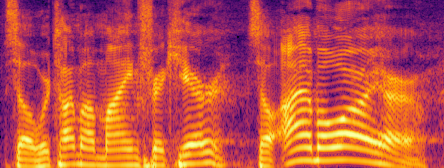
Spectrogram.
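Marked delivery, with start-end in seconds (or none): 2.1-3.2 loud declaration. Shown as a demonstration. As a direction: shout it out, strong and high. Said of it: "please stand up for the declaration".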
